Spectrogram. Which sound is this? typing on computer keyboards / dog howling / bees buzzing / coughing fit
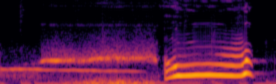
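dog howling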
